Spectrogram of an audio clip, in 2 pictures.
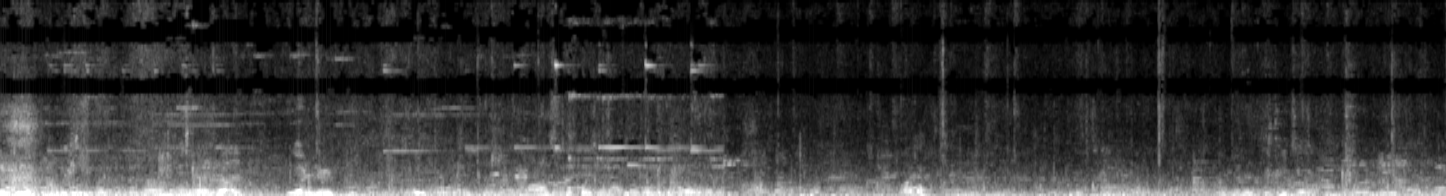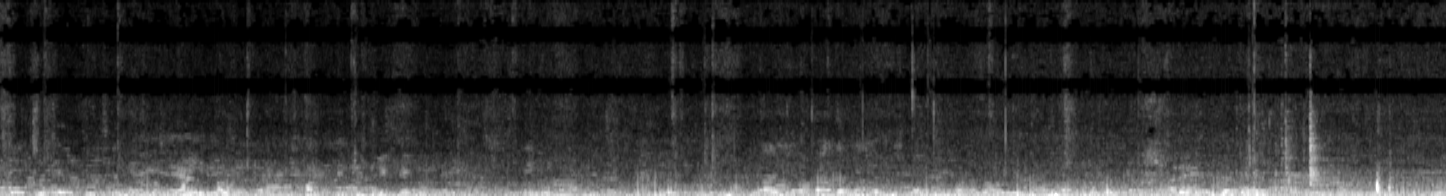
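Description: A crowd of people chatters all around outdoors.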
